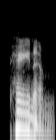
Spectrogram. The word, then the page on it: paynim: American English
